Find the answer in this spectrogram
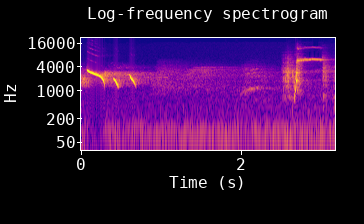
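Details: Three quick descending whistled slurs open this phrase from a male superb lyrebird moving between trees in the Dandenong Ranges forest near Melbourne, followed by a quiet pause and then a harsh, crackling burst with a high whistle.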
